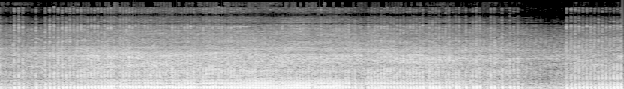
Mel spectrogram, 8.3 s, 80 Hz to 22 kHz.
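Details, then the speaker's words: 1959 McDonough Tin Lizzie T-10 go-kart engine, driving with the belt connected after pilot-jet setting: chugs steadily but dips and nearly stalls at times, mainly in sharp turns, then picks up. Bogging under load. "sounds like it's struggling a little bit at times. So, what do you think? Pretty cool. It sounded like it almost stalled a few times."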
